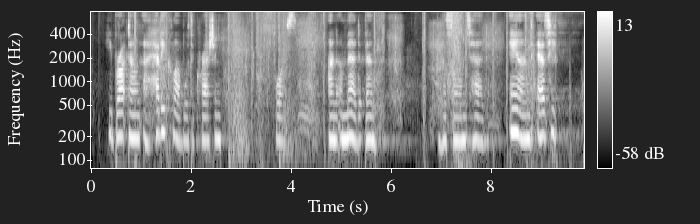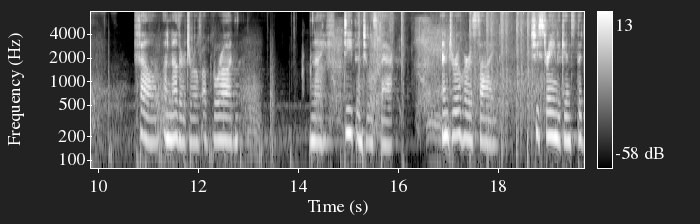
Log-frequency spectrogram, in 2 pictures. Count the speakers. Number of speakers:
one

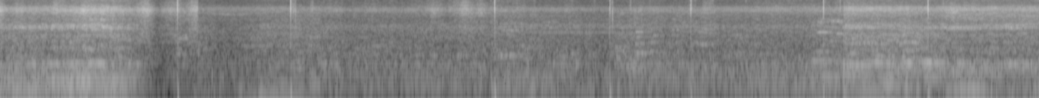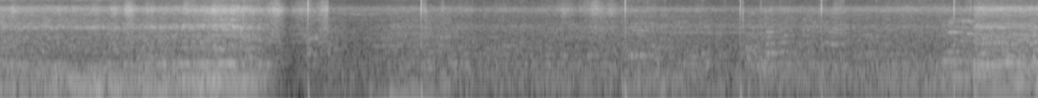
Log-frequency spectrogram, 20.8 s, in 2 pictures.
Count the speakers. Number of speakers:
zero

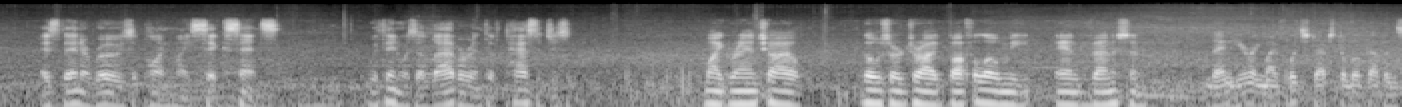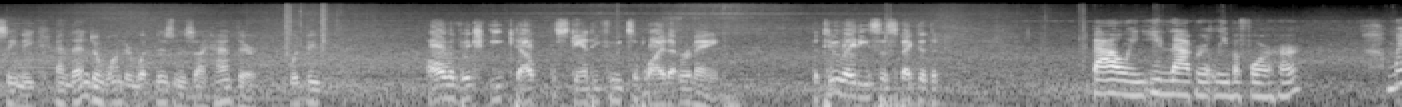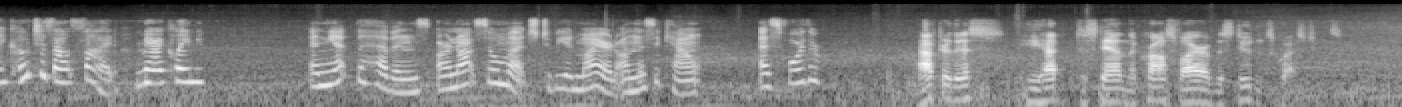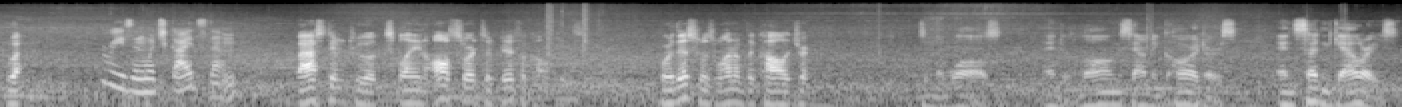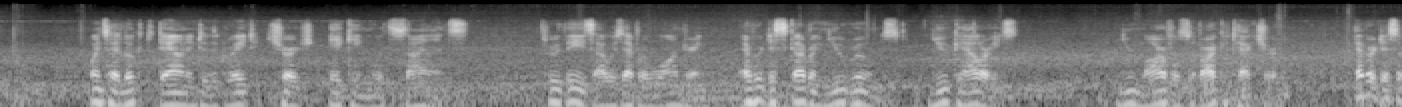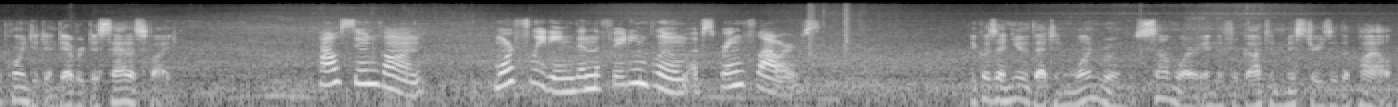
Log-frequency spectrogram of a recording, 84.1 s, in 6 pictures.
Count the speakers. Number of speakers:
seven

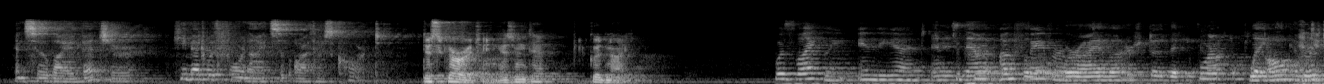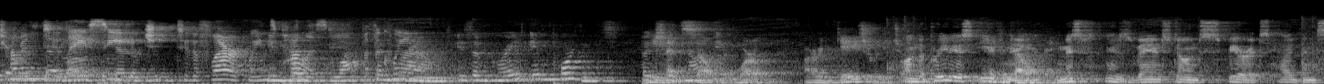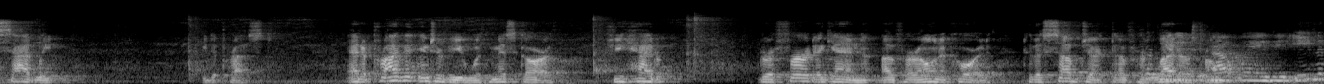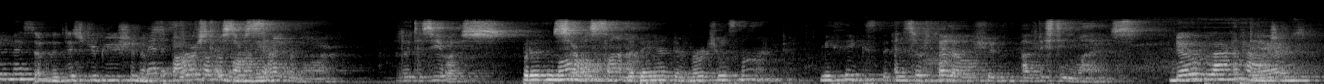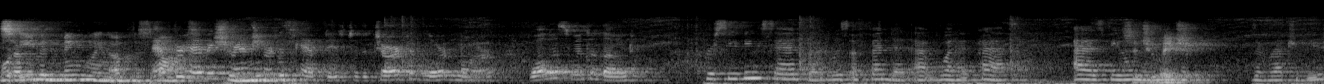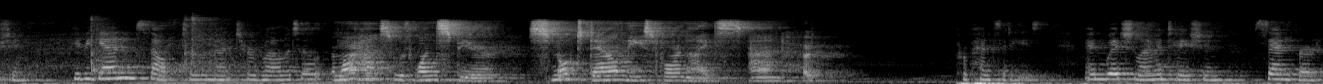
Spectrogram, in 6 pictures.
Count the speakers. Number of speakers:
eight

